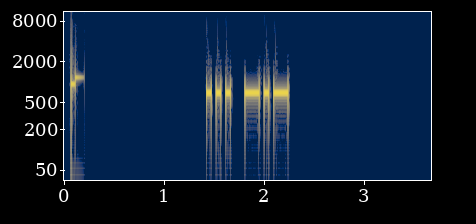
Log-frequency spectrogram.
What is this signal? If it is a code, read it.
Morse code, heard as a keyed tone, about 25 wpm, 700 Hz. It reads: SK
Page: morse-code-ninja-practice-25wpm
